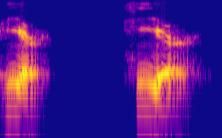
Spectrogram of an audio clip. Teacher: Yes, in American there's an R at the end.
